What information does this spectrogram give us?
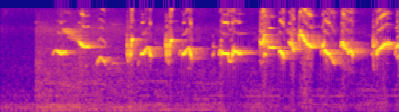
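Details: Energetic ngalas-style singing from a Lombok/NTT pleci white-eye, opening with two thin whistled slurs, then a continuous quick chatter of high, bright, twittering notes.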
